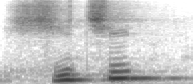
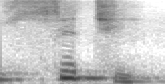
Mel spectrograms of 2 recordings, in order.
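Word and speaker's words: shichi: shiti hat, né, eh, o correto é shit, né? E eh no Brasil há em alguns lugares onde essa pronúncia é feita como cit e essa palavra não existe, né? Ela não existe porque a sílaba si não existe.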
